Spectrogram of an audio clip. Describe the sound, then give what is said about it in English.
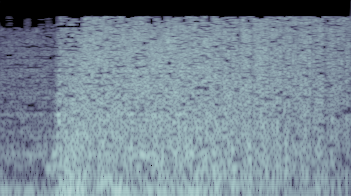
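Northrop Grumman Antares rocket lifting off from NASA's Wallops Flight Facility: after a brief quieter moment, a loud, broad, rumbling roar bursts in and holds steady and powerful to the end. “A Northrop Grumman Antares rocket blasted off from NASA's Wallops flight facility last night.”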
